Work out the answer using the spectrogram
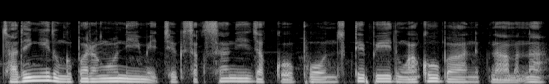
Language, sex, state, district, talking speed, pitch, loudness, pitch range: Garo, male, Meghalaya, West Garo Hills, 110 wpm, 120 Hz, -17 LUFS, 115-140 Hz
